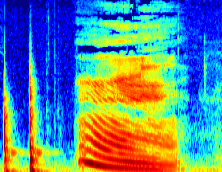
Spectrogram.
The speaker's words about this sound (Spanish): En un pueblecito de Chiapas, tocan a la puerta.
